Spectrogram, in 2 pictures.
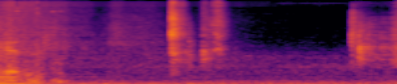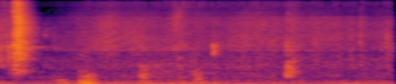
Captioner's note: clicking of gun being loaded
